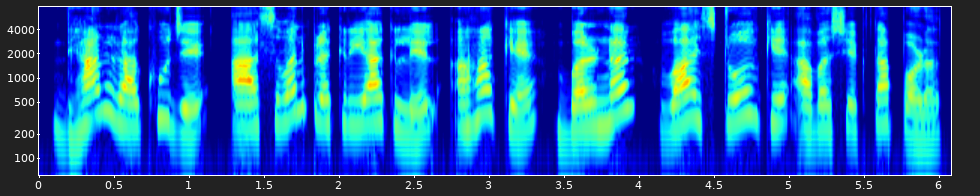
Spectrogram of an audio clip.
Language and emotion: Maithili, neutral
